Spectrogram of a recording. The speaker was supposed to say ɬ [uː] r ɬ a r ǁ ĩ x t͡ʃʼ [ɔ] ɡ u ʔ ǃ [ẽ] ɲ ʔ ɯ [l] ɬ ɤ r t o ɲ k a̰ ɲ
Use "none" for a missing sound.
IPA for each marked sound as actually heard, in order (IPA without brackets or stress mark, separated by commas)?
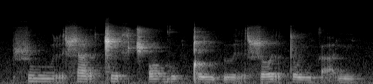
uː, ɔ, e, r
